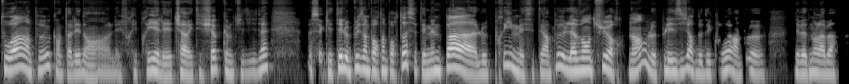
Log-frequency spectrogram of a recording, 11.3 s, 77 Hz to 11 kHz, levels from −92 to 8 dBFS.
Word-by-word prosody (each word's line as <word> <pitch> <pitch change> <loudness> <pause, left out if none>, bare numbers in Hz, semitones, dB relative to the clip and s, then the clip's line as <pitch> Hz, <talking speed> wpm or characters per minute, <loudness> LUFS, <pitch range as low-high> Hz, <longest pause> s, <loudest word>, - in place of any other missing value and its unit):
toi, 190 +2 +6
un 195 -6 +2
peu, 180 +8 -4
quand 145 -7 -8
tu 135 - -5
allais 145 +2 -2
dans 115 - -6
les 70 0 -12
friperies 165 +3 -5
et 155 - +2
les 130 -1 -4
charity 140 0 -1
shop 180 +8 0
comme 150 -4 -4
tu 145 - -13
disais, 155 +8 -3 0.5
ce - - -5
qui 155 - -6
était 200 +7 +4
le 185 -4 +2
plus 205 -1 -1
important 170 -1 +1
pour 155 -3 -4
toi, 245 +2 +3
c'était 160 -6 -5
même 165 +3 0
pas 190 -10 +9
le 140 +1 -5
prix, 240 - -6
mais 155 -6 -2
c'était 150 +2 -9
un 140 - -1
peu 220 +7 -1
l'aventure, 175 -1 +1
non? 160 - 0
Le 145 -9 -2
plaisir 165 +3 -2
de 145 -1 -6
découvrir 160 +5 -4
un 135 - -4
peu, 160 +3 -8
heu, 140 - -15 0.4
des 150 - -4
vêtements 150 +2 -1
là-bas? 140 -2 -2
155 Hz, 240 wpm, -22 LUFS, 145-180 Hz, 0.5 s, pas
